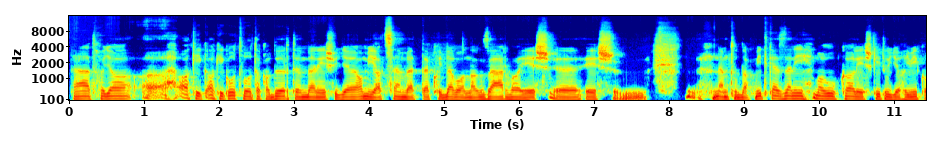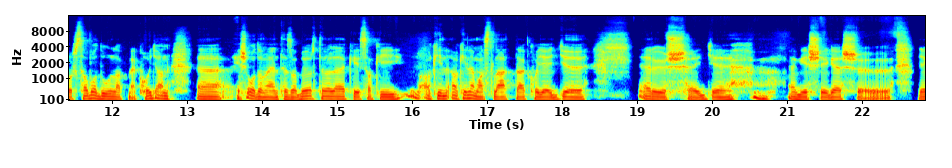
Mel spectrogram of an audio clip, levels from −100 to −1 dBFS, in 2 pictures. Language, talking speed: Hungarian, 130 wpm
